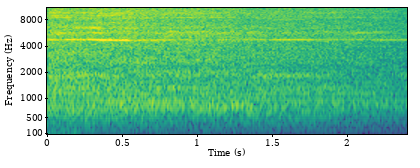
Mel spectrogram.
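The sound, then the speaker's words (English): A hair dryer runs on high, a steady, loud rush of blowing air with a faint whine above it, continuous for the whole clip and slowly easing slightly toward the end. “She realized that her bird was gasping for air as well as shivering, so she reached for her hairdryer, put it on high, and blasted him with hot air.”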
